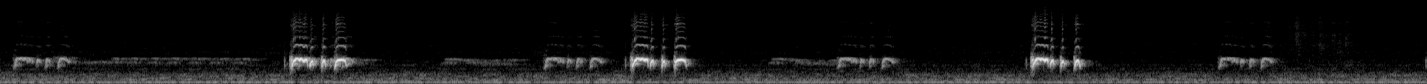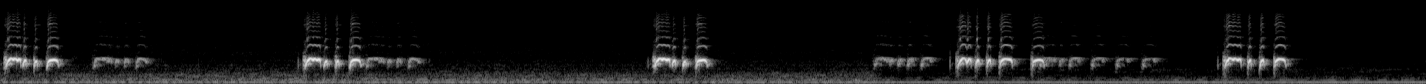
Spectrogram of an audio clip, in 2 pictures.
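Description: Zebra dove (perkutut) singing its cooing song: a loud phrase of quick, rolling coos repeated every three to four seconds, with softer coos in between. A steady low hum runs underneath, and a low background rumble drops away about 23 seconds in.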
